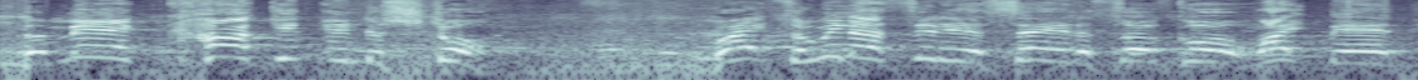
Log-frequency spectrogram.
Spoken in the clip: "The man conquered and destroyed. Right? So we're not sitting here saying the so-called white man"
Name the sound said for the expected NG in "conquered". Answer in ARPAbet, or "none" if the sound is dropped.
none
